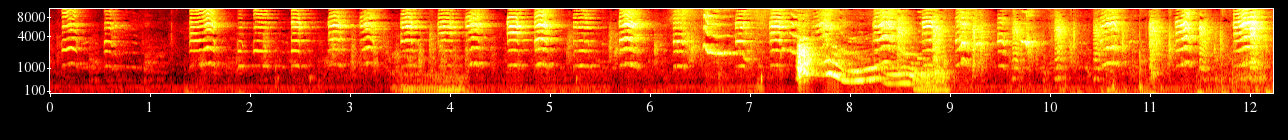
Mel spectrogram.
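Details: Indoors, household dogs disturb their owner's TV time with a long series of thin, high squeaky yips. These build into a louder, rough, wavering bark-whine partway through, then quick yaps continue.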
